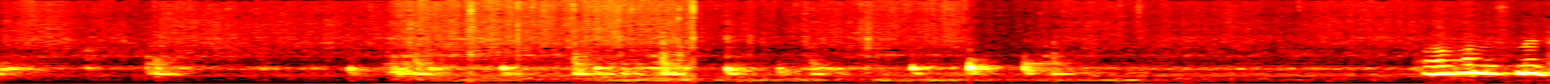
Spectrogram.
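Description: Chopped onions cook lightly in a pan for a Sabz Turi dish, giving a low steady sizzle broken by stirring scrapes and clinks, with a louder burst of frying near the end and occasional speech over it.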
